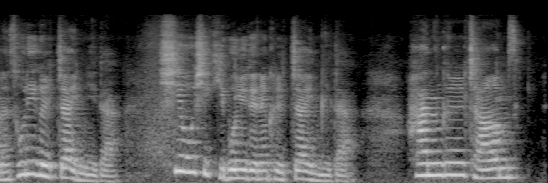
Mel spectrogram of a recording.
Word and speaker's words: 시옷: 여러분들이 공부하실 때 주의하셔야 될한 가지는 이름이 시읒이 아니고 시옷이라는 겁니다. Not 시읒. You can pronounce it correct. 시, 옷. 이옷할때 옷입니다.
